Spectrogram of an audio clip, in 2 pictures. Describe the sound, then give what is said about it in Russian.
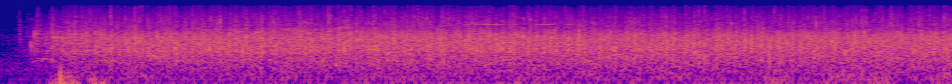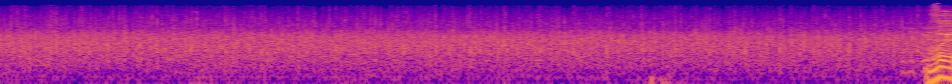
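Sustained audience applause, a steady dense wash of many hands clapping for nearly twenty seconds at an even, loud level with no one speaking over it. “Да, на самом деле это первый раз, когда я чувствую аплодисменты жилетом.”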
